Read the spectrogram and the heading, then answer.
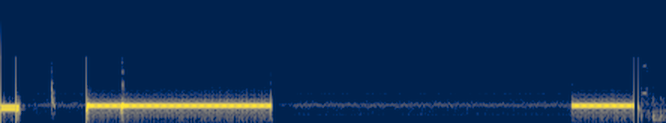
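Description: Telephone tones during a call transfer to a bank's quality-control line: a short tone with clicks, then a long steady mid-pitched tone of about two seconds, several seconds of silence, and another steady tone near one second.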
